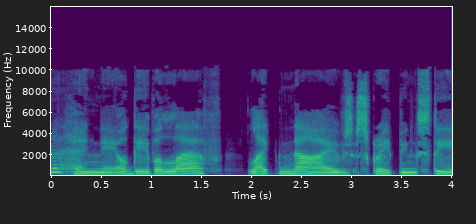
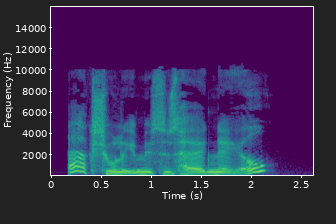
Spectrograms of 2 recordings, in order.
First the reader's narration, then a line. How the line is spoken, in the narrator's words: the Grand High Witch said haughtily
